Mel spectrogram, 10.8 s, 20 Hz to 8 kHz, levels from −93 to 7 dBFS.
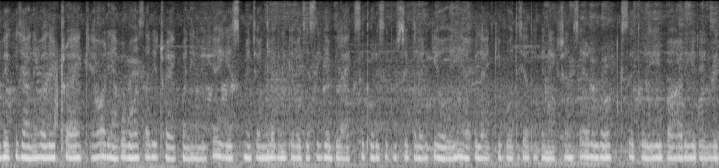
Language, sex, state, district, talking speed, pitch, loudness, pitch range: Bhojpuri, female, Uttar Pradesh, Gorakhpur, 270 wpm, 210 Hz, -14 LUFS, 205-215 Hz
